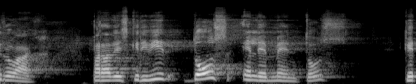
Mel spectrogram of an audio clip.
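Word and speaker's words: רוח: Aquí se usa otra palabra hebrea, que se escribe ruach, con R de Raúl, A-C-H, se pronuncia ruach.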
